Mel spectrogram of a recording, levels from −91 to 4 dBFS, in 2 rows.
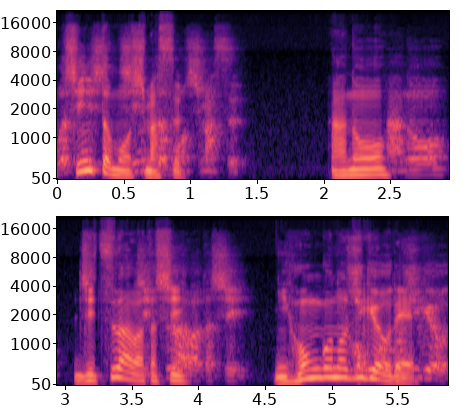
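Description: Throughout, echo with no canceller returns the speech about 9 dB quieter and roughly 0.4 s late; the spectrogram shows thinner duplicates trailing each syllable.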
